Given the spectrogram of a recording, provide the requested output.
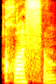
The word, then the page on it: croissants: French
